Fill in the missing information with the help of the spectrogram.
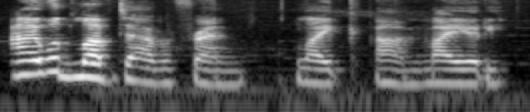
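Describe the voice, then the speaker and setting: With soft music playing behind her, this twenty-one-year-old woman speaks in a lowish, expressive voice at a moderate pace while streaming a visual novel. Giggly and playful, she laughs a lot, swears occasionally, and chats casually with her viewers.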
